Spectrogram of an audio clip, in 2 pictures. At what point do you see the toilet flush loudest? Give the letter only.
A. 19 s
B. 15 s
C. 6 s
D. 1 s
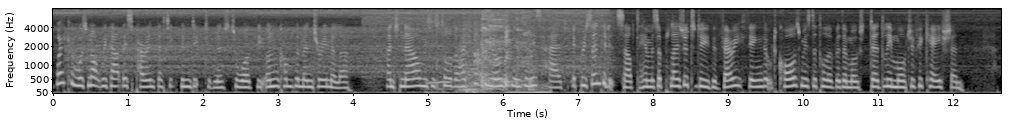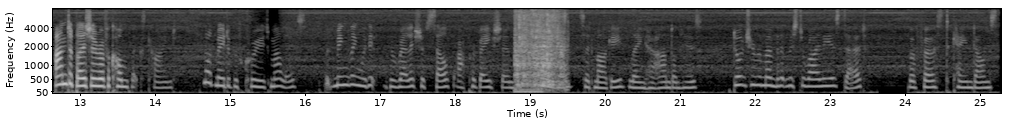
A.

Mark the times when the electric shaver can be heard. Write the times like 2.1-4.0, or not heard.
not heard.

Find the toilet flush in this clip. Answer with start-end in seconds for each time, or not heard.
5.0-5.9, 18.8-19.6.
